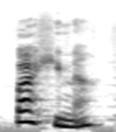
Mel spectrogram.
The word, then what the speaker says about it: página: Otro ejemplo de una palabra esdrújula es página. Página se acentúa en la antepenúltima sílaba.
